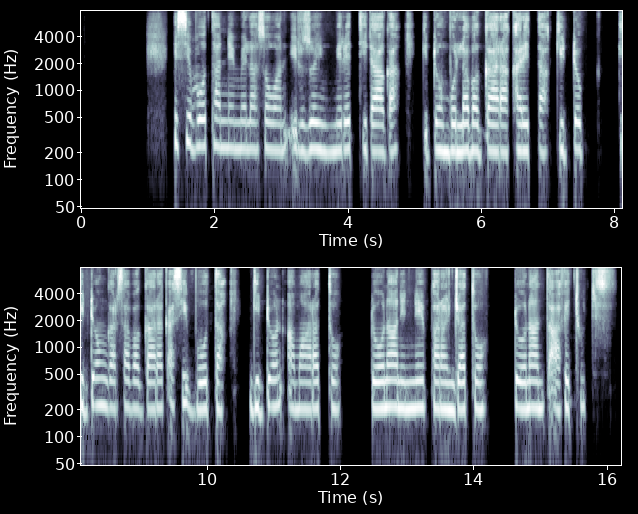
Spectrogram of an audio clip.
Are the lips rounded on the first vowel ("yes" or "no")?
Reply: no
